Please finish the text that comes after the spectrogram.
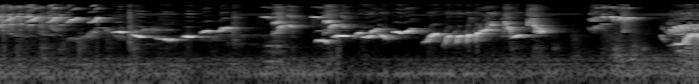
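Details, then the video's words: Hard-singing white-rumped shama, used to stir other shamas into song: high thin whistles, then varied slurred falling notes and chattering phrases separated by short silences, ending on a rising high note. "PANCINGAN MURAI BATU GACOR EMOSI SEKALI DENGAR BONGKAR ISIAN"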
